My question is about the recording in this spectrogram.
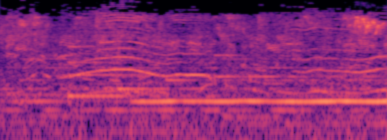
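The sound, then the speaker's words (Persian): A baby crying at home in a continuous, strained wail whose pitch bends up and down, holding at a steady, moderate loudness for about three seconds with no talking. “مثل اینکه بچه تون داره تو خونه گریه میکنه.”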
